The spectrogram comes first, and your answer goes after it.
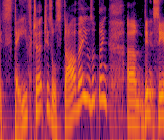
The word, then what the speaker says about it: stave: It's just pr pronounced stave as in staff.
